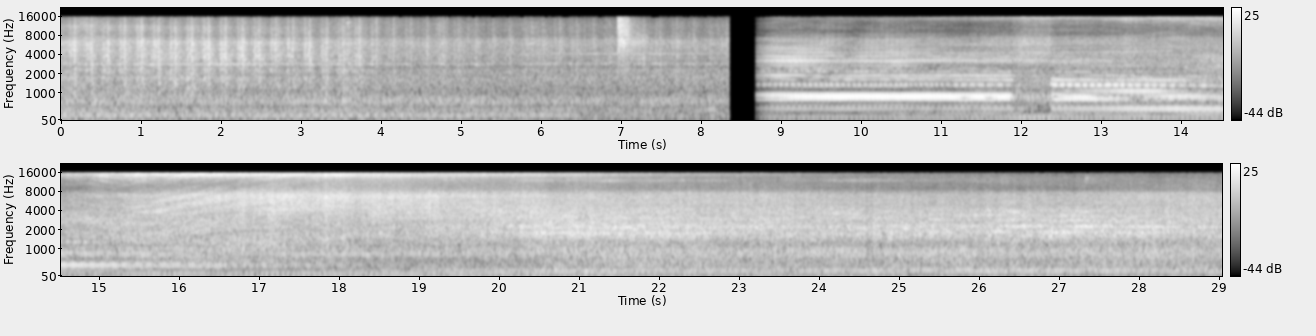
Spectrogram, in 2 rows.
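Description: A WDG4D diesel locomotive at the head of a passenger express sounds a loud multi-tone horn as it approaches and passes at speed. The horn is broken briefly about twelve seconds in, and its pitch drops as the locomotive goes by. The coaches then roll past with steady wheel clatter and rumble. Before a sudden cut about eight seconds in, a different diesel locomotive is heard running with a rhythmic beat as it hauls a goods train.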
